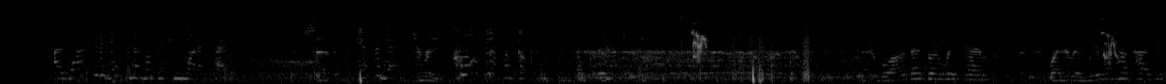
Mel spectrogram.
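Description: Budgerigars chatter in a steady stream of warbled, scratchy notes, with a few sharp clicks.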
